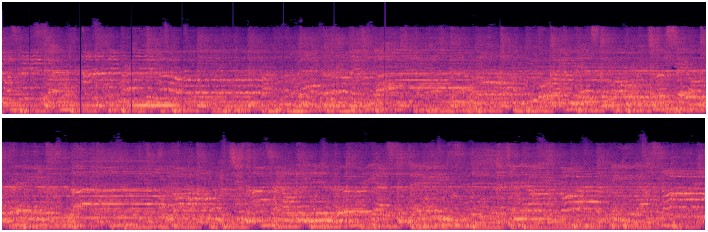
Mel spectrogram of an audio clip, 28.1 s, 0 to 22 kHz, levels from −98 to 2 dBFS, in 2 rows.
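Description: Gaps between stream segments cut hard-edged silences into the sound at 0.54 s, 1.55–1.57 s, 2.57–2.59 s, 3.59 s, 4.60 s, 5.62 s, 6.63 s and 7.64–7.66 s, each roughly 10 to 25 ms. Their steady one-second spacing matches the segment length: adjacent time stamps failed to meet, so the player filled the gap with silence. Unlike a dropout, nothing is missing; the sound resumes exactly where it stopped, only slightly delayed.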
